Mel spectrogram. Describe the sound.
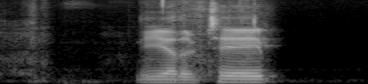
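Packing tape being peeled off a taped-up package: two short, loud screeching pulls one after the other, then silence.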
